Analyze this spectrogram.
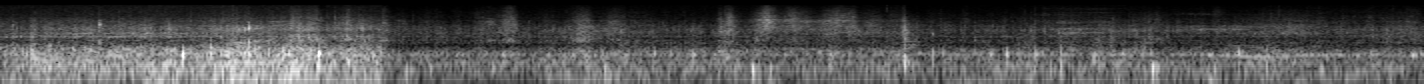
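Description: Corn-husk-wrapped tamales being packed one by one into an aluminium steamer pot over boiling water: dry husks rustling and scraping, with small taps against the metal rim and rack, a little louder in the first two seconds.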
